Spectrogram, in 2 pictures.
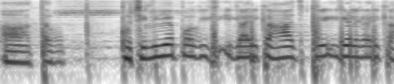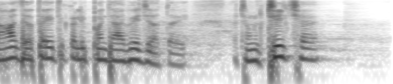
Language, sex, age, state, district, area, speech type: Maithili, male, 60+, Bihar, Sitamarhi, rural, spontaneous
